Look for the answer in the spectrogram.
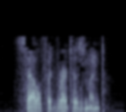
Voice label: "self advertisement", English; nouns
